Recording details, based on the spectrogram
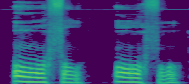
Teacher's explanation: there's a w there but we don't say wa, awa, awa, wa like that; it's just or - it's an open, circular shape.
